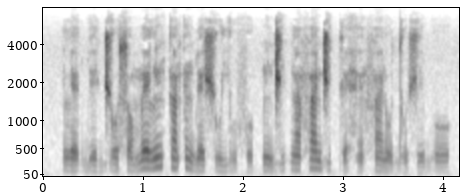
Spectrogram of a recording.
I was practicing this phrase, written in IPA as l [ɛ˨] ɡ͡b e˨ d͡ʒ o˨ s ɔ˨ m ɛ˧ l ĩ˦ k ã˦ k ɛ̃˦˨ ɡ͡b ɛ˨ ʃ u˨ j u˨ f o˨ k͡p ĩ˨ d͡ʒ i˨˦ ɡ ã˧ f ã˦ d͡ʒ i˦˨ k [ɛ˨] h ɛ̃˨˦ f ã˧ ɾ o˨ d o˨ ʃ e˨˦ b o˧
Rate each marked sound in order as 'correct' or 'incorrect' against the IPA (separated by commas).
correct, correct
